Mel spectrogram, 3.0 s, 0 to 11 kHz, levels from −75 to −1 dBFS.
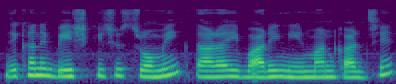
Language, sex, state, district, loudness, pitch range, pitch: Bengali, female, West Bengal, Purulia, -21 LUFS, 200-235 Hz, 210 Hz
